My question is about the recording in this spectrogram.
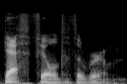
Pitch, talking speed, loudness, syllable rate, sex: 85 Hz, 190 wpm, -23 LUFS, 4.1 syllables/s, male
